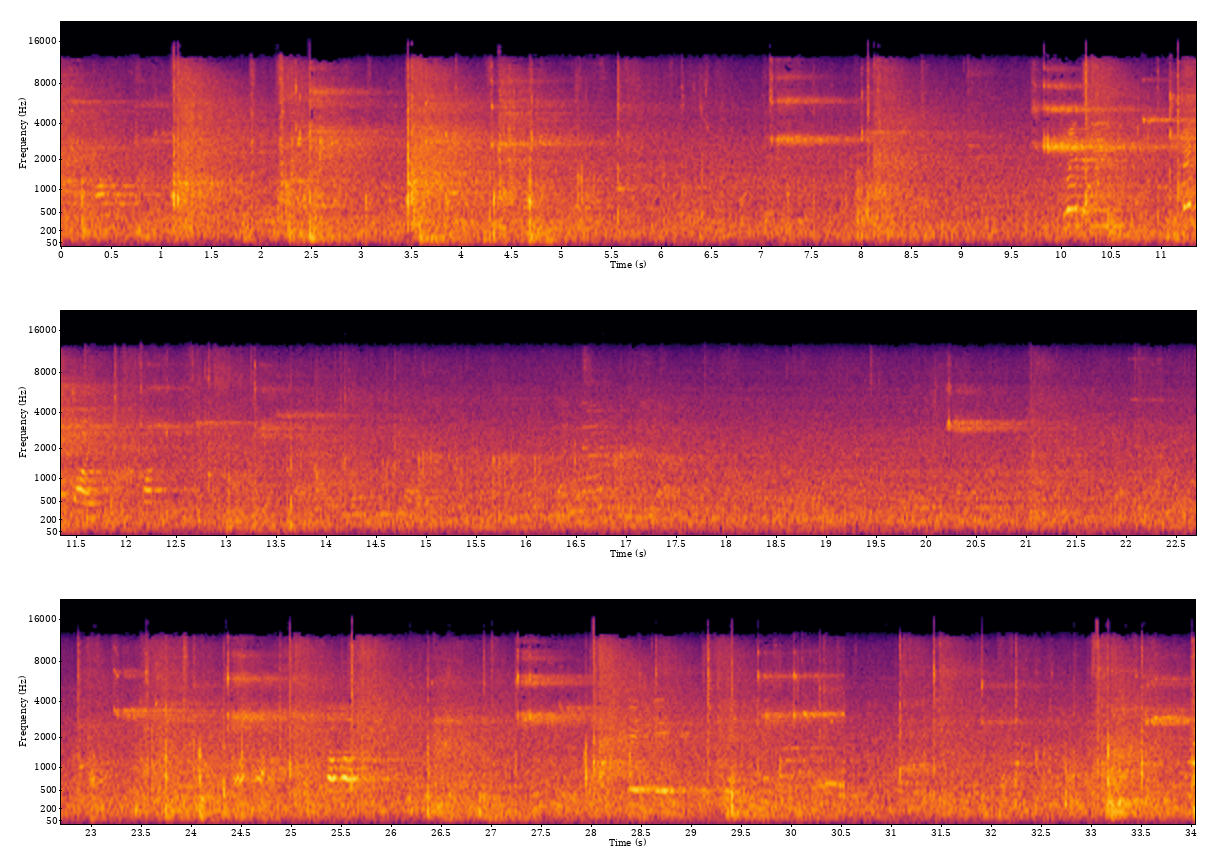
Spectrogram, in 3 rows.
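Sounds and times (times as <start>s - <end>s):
shoes squeaking on court floor: 0.0s - 15.9s, 20.1s - 21.4s, 22.0s - 30.6s, 31.2s - 34.0s
murmur of spectators: 0.0s - 34.0s
brief high squeak: 9.7s - 11.3s, 20.2s - 21.0s, 29.6s - 30.6s.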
